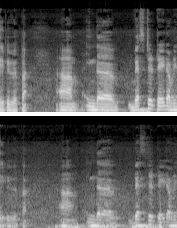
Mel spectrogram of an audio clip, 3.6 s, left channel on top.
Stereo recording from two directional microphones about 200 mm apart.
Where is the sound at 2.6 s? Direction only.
55° left (ahead or behind).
